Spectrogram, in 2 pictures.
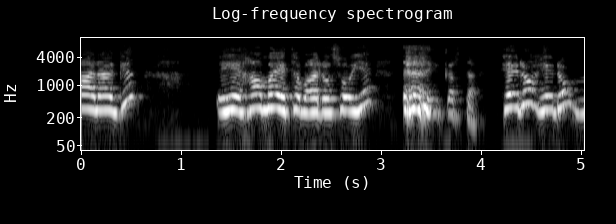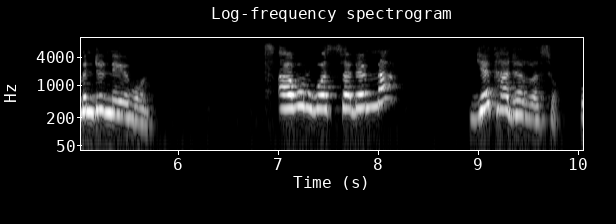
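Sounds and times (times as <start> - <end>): woman speaking: 0.0 - 0.6, 1.4 - 5.8, 6.8 - 8.3, 8.9 - 10.0.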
